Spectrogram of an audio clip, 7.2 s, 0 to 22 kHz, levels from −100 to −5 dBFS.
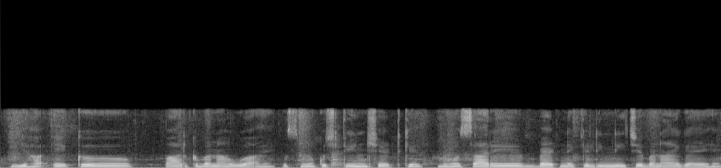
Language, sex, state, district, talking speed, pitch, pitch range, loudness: Hindi, female, Bihar, East Champaran, 165 wpm, 200 Hz, 190-210 Hz, -27 LUFS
